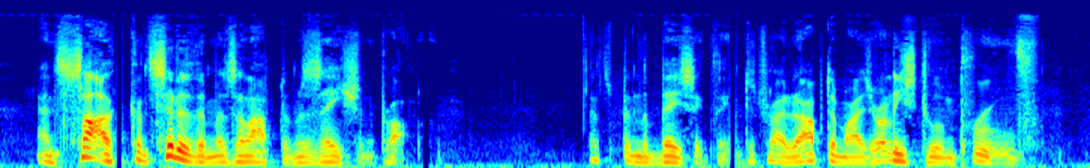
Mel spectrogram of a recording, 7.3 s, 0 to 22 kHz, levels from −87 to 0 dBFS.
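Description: Short silences cut into the sound at 0.77, 2.82 and 4.86 s. Each lasts about 42 to 43 ms and recurs every 2.0 s. This is a gap at a join of encoded pieces: leftover encoder delay and end padding were never trimmed. The edges are smeared.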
